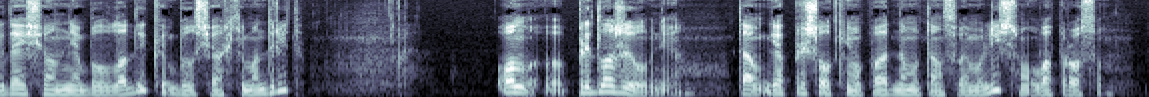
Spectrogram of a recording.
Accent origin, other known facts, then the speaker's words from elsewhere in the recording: Moscow, Russia; потому что я москвич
